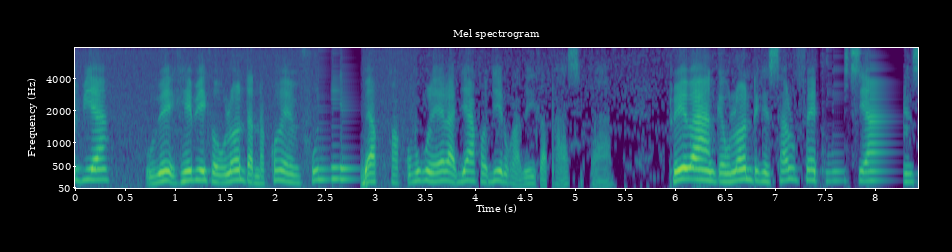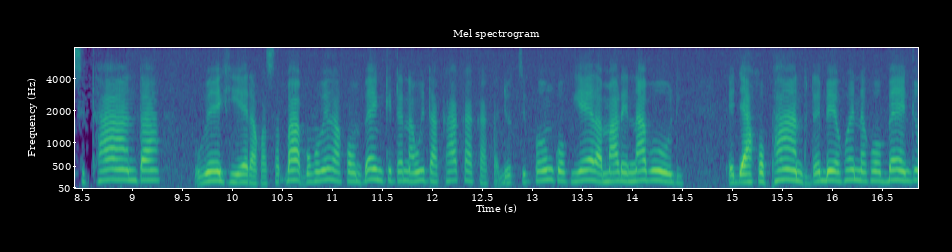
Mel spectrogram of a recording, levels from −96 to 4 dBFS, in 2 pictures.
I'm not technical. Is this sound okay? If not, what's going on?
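No. Right after "hivike hulonda nda kuve", at 2.45 s and again at 2.59 s, there are two back-to-back bursts of packet loss. Each time, chunks of audio arrived too late or not at all, so the receiver kept stretching the last sound into a buzz or hiss that fades, and about 0.18 s of real sound is simply gone.

From 2.68 to 2.89 s, and again from 7.97 to 8.32 s, the stretching continues even longer and then fades, leaving a hole where roughly 0.2 s and then 0.33 s of sound never arrived. This is likely a long network dropout, where the connection stalled outright.

From 3.43 to 8.95 s there is overdone noise removal. A noise filter was set too aggressively. It strips out the room hiss so hard that the background drops away and breaks up into twinkling specks, and it takes parts of the speech with it.

Between 7.42 and 7.88 s there is repeated packet loss, which produces a robotic sound. Six small gaps, the longest about 90 ms, come one after another. 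More than half of that half-second is patched-over filler, so the speech sounds choppy.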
